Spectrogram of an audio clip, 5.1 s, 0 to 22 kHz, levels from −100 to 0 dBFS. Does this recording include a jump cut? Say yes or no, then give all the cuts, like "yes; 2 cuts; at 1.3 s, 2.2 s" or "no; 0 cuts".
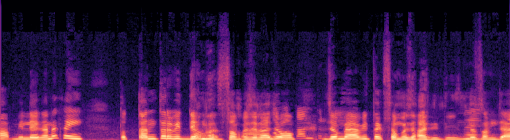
no; 0 cuts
